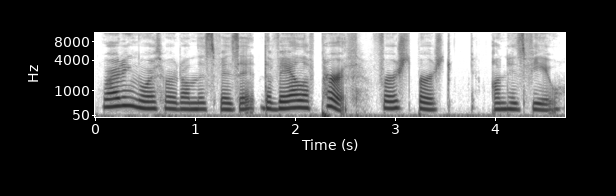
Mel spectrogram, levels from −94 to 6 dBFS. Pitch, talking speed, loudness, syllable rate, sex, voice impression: 235 Hz, 180 wpm, -19 LUFS, 4.3 syllables/s, female, feminine, young, tensed, bright, clear, cute, friendly, sweet, lively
